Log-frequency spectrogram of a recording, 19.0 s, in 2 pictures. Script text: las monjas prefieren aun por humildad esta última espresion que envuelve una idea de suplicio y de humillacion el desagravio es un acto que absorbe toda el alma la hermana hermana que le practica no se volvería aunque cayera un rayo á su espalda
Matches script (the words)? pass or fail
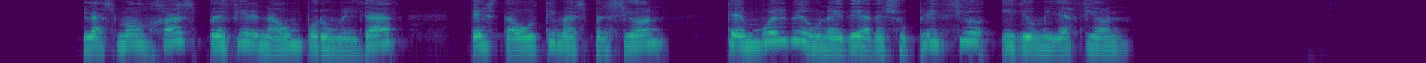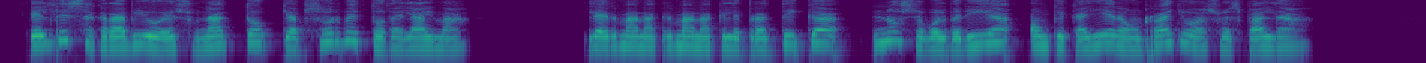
pass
